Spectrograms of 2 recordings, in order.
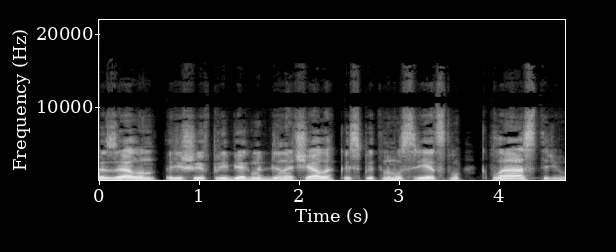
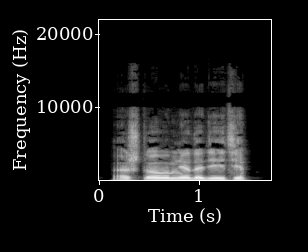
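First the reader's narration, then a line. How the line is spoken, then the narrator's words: Grumbling. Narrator (Russian): проворчала Эстер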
